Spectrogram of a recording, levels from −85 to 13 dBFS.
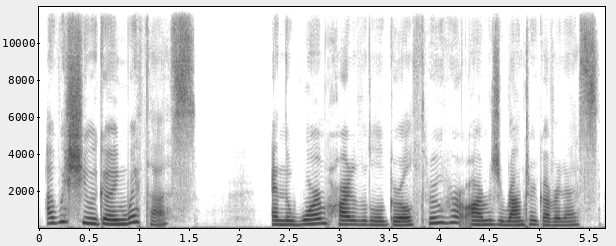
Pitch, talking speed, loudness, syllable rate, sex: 235 Hz, 200 wpm, -18 LUFS, 5.3 syllables/s, female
